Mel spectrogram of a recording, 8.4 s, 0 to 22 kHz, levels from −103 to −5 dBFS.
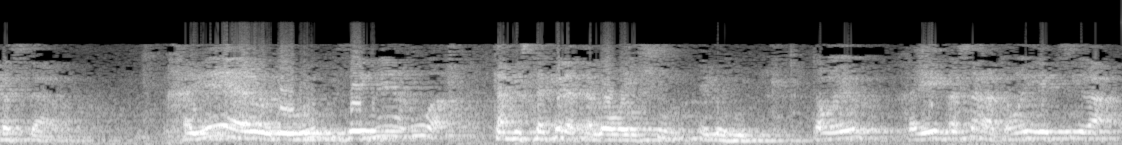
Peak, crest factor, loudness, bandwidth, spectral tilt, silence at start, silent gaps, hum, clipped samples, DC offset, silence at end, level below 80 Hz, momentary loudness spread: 0 dBFS; 8 dB; -9 LUFS; 6.6 kHz; -8 dB/octave; 0 s; none; none; 2%; under 0.1%; 0 s; -34 dBFS; 14 LU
